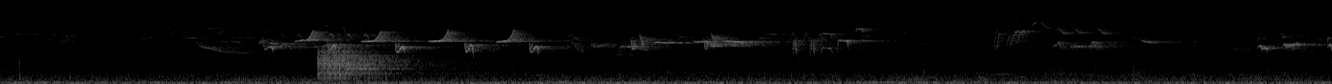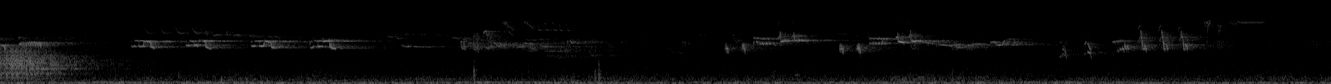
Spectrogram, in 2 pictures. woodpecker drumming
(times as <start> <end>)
3.2 4.8, 13.3 14.8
